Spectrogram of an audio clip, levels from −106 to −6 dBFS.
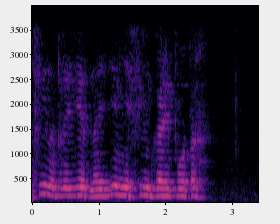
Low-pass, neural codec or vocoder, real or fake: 3.6 kHz; none; real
